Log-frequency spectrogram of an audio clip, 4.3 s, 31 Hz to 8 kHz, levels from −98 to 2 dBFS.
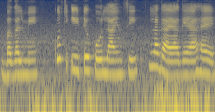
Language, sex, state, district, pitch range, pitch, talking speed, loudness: Hindi, female, Bihar, Kaimur, 195-240 Hz, 210 Hz, 140 wpm, -15 LUFS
